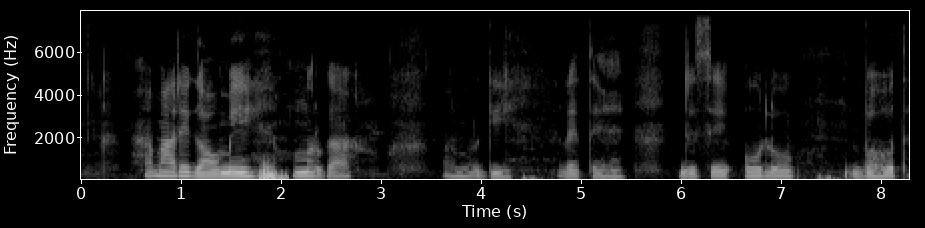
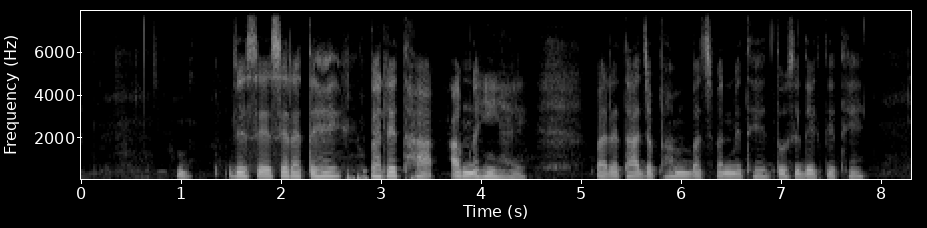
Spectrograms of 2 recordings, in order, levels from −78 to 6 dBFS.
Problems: none marked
